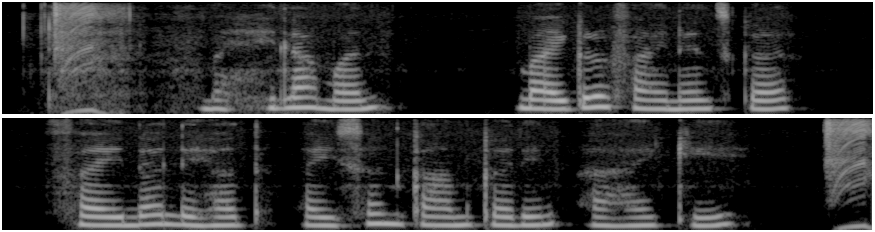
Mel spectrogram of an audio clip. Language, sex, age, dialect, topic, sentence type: Chhattisgarhi, female, 25-30, Northern/Bhandar, banking, statement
